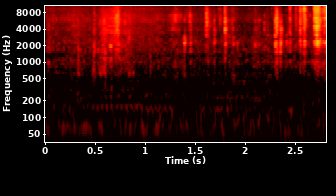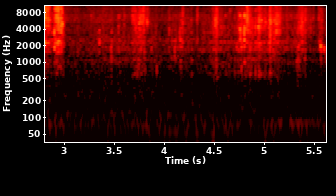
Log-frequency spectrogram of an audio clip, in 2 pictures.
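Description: Close chewing and mouth sounds of someone eating a roast beef sandwich: soft wet clicks and crackles, busiest around the middle with one sharper click.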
